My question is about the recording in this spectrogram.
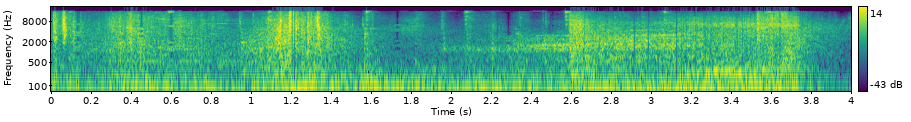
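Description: Loud, dense trailer music with deep booming hits, cutting off abruptly near the end.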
